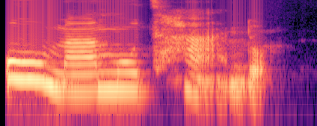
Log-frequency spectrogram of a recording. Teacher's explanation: Now, then I remember I said to you, it's 2 parts, umama and uthando. The word umama, the last vowel, I dropped it. I didn't say it. I just simply said umamu.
